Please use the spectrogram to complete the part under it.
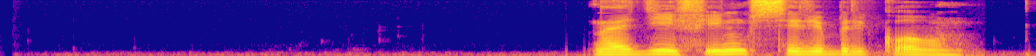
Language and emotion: Russian, neutral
